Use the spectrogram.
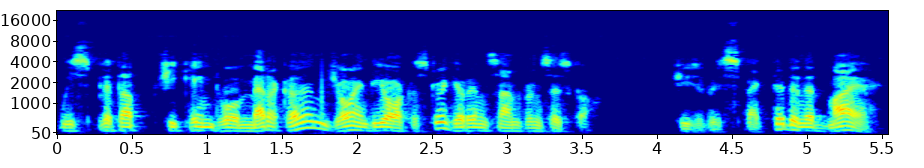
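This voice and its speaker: A fretful, courtly British male conductor, formal in speech and very animated in pitch. His voice is husky, and the old 1940s broadcast sound is dull. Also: fairly quick. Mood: guarded, earnest. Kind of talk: 1940s radio acting. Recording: dull, band-limited old radio recording.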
